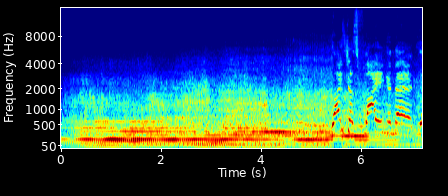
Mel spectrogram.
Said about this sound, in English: I'll just let that helicopter go by. Like, really?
